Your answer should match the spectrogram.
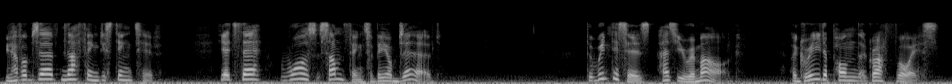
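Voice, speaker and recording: Man voicing Dupin, an animated, analytical detective. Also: sits high, moderate pace, lo-fi sound. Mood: assured, explanatory. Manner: formal, methodical, emphatic, rhetorical. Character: C. Auguste Dupin, analytical, self-assured male detective in Paris. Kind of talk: theatrical audiobook character monologue.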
